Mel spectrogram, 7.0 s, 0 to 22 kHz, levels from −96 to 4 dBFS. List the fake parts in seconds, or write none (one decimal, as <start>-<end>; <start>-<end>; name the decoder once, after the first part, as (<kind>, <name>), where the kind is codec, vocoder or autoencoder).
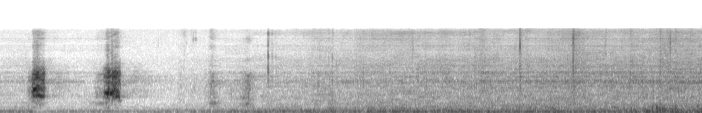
0.0-1.1 (codec, SNAC); 2.1-7.0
